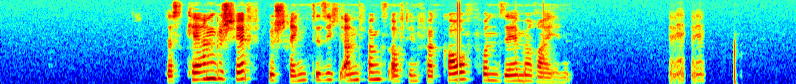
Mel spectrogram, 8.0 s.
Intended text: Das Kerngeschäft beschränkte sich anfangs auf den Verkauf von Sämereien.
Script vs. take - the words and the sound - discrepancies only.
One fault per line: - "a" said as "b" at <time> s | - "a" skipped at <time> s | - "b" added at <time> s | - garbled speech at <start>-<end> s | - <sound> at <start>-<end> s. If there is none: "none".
- laugh at 6.7-7.1 s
